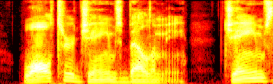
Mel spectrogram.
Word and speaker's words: James: He pronounced the middle name like it was Spanish. He said Jaimez instead of James, and Marin felt the wrong syllable land in her chest like a small, stupid hammer.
